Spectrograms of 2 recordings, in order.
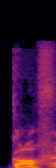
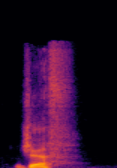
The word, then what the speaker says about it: Geoff: How do you say Geoff? G E O F F. Golf. I just call him like golf. Jeff. Was it like golf. – Jeff? Jeff. – It might be Jeff.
